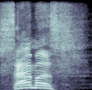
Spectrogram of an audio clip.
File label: Samus English Announcer; SSBB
